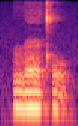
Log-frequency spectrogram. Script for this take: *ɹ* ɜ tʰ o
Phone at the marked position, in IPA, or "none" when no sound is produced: ɹ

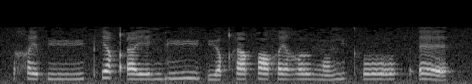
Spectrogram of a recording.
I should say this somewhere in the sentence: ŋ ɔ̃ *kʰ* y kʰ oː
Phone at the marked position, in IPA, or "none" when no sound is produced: ŋ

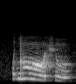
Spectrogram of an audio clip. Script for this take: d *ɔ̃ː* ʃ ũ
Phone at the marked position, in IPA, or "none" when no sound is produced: ɔ̃ː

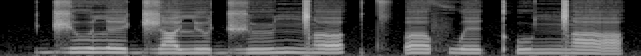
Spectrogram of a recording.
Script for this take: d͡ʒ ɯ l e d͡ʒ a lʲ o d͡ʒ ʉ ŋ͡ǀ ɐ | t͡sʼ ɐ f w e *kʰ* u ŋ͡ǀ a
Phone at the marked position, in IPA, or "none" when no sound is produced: kʼ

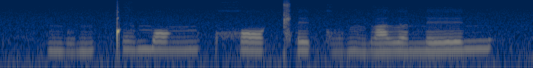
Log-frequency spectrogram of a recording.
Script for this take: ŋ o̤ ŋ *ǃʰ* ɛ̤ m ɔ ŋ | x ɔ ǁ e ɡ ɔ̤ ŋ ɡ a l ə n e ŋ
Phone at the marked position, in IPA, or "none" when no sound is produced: ǃ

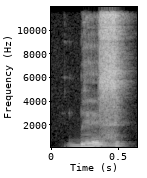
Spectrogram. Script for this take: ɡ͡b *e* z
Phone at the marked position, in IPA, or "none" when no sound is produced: e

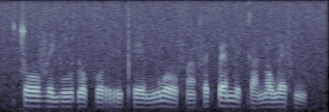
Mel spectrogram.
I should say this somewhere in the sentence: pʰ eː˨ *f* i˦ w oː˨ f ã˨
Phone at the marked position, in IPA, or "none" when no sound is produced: m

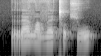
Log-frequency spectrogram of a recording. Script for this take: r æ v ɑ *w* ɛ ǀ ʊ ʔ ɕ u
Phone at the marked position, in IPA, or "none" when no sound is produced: v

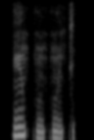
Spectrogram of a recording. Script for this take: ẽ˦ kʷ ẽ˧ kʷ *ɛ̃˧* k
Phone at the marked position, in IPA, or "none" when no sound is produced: ẽ˧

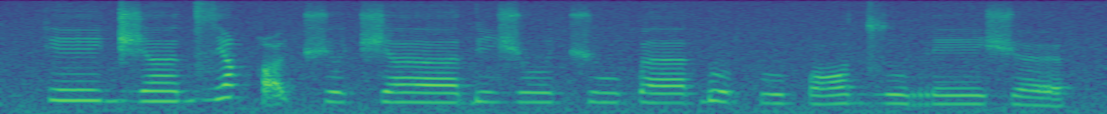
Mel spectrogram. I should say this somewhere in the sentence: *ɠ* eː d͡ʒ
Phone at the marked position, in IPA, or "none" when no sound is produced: k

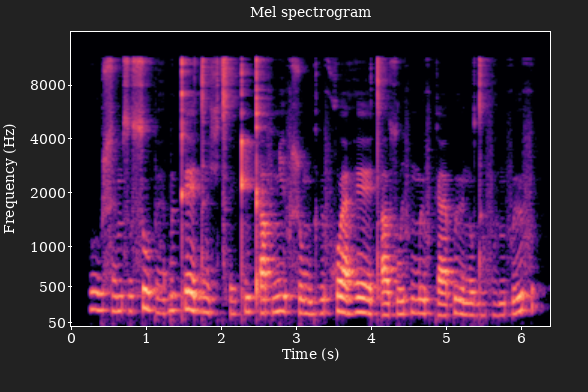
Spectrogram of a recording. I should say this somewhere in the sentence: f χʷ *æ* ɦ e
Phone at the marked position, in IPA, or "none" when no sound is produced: æ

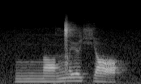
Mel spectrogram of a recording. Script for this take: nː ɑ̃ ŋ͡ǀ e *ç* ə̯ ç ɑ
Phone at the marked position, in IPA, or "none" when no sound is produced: none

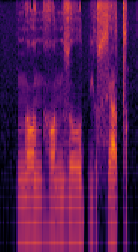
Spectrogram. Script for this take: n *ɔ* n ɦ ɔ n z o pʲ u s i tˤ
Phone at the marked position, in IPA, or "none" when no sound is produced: ɔ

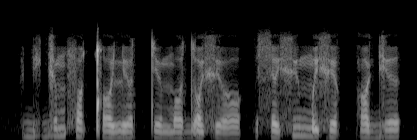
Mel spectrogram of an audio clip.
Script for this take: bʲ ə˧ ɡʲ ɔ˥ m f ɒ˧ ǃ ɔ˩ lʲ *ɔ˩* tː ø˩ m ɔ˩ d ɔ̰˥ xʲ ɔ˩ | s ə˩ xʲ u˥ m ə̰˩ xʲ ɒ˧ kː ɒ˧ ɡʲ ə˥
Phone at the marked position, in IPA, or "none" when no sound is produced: ɔ˩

